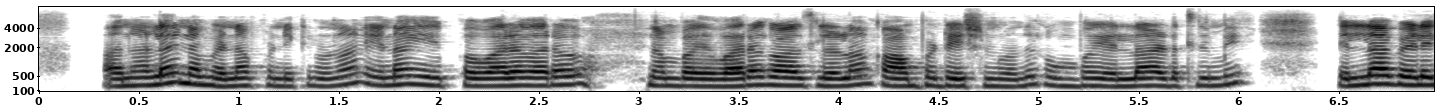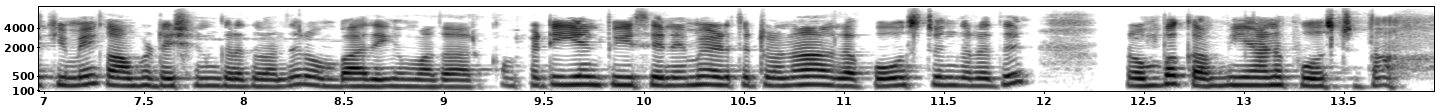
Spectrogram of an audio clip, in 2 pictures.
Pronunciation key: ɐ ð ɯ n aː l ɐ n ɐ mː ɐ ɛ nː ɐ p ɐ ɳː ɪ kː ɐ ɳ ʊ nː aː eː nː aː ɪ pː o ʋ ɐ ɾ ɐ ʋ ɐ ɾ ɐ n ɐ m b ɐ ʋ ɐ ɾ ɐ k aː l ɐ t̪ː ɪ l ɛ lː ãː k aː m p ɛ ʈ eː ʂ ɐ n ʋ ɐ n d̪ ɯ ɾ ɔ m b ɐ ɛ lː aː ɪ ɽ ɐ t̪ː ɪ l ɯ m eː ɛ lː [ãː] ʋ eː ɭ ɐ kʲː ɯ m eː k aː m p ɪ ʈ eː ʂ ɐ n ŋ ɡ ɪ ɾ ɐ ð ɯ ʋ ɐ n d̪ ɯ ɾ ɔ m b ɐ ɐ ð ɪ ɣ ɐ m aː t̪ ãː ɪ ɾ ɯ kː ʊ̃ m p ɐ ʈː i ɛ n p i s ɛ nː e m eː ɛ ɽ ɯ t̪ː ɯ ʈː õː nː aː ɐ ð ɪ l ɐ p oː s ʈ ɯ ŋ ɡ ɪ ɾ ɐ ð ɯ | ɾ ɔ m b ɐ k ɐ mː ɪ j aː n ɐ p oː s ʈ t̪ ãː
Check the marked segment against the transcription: incorrect: aː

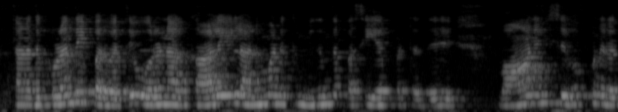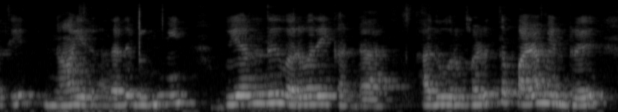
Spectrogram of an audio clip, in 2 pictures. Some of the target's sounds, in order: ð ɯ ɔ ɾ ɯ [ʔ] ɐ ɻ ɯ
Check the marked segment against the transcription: incorrect: p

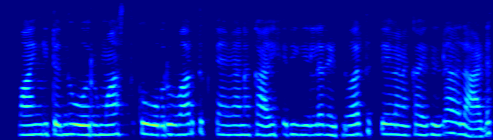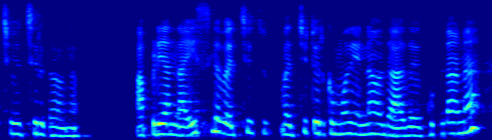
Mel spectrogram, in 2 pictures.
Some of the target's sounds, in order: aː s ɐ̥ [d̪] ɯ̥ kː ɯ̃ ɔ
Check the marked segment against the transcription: incorrect: t̪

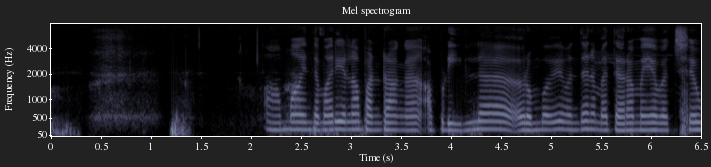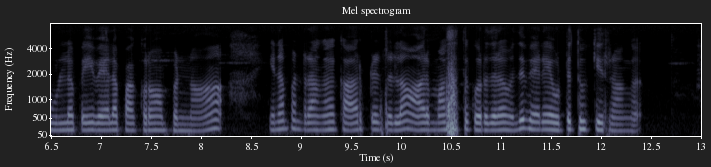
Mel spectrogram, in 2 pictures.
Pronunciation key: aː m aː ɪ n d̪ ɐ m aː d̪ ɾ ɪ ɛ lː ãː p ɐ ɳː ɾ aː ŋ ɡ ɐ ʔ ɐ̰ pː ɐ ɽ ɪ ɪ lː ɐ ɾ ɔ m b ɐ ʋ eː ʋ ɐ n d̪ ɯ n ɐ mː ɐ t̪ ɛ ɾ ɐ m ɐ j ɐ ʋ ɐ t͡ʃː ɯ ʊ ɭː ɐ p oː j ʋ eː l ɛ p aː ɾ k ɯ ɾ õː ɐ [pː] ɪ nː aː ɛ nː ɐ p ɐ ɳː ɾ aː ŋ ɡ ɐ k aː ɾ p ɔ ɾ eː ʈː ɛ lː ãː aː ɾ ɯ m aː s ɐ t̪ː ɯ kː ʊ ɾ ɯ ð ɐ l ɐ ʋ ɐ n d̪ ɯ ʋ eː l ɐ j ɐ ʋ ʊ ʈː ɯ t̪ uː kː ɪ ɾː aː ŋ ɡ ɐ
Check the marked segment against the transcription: correct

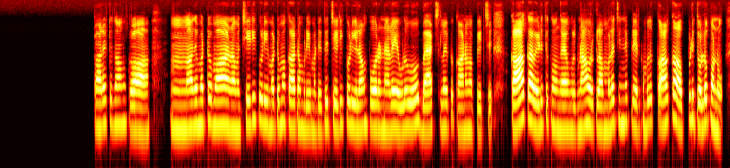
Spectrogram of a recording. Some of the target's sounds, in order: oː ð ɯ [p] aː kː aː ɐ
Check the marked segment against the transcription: incorrect: k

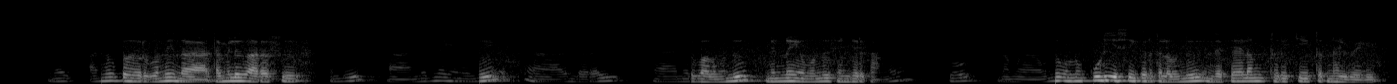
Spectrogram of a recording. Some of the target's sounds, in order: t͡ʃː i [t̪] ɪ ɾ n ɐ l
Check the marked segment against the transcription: correct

